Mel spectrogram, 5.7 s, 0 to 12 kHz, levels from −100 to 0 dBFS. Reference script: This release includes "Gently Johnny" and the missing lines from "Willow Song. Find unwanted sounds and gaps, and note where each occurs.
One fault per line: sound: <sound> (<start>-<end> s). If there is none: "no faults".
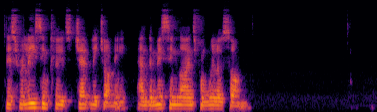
no faults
